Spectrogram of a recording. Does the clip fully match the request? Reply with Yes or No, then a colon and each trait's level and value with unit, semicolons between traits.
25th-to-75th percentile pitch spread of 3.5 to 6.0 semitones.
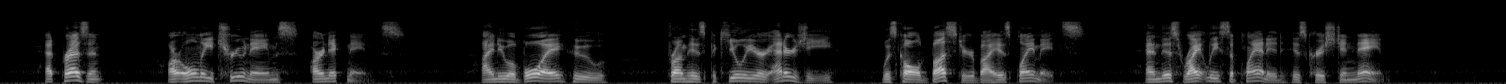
Yes: average, 5.2 semitones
